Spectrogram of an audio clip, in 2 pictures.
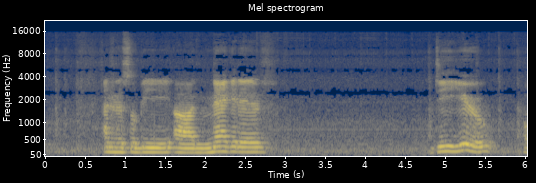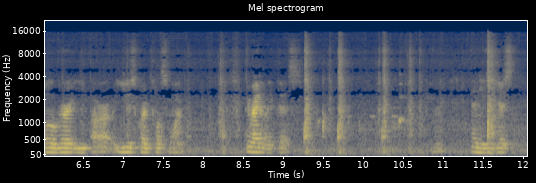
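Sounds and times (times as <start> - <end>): faint hiss: 0.0 - 9.5
man talking: 0.7 - 2.9, 4.8 - 7.9, 8.5 - 9.3, 10.8 - 12.0.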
